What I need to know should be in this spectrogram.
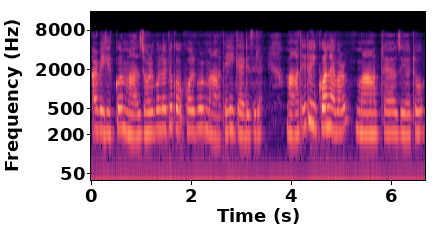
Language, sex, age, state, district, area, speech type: Assamese, female, 30-45, Assam, Biswanath, rural, spontaneous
